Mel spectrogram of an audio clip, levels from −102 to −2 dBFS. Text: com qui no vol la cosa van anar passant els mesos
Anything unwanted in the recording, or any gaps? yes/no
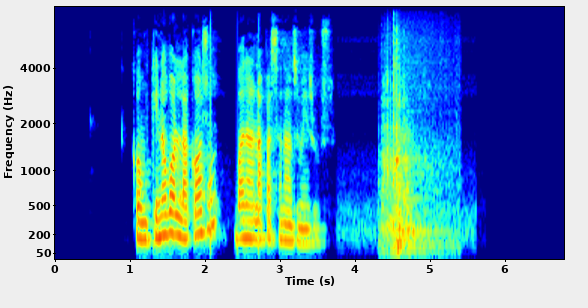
yes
